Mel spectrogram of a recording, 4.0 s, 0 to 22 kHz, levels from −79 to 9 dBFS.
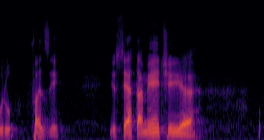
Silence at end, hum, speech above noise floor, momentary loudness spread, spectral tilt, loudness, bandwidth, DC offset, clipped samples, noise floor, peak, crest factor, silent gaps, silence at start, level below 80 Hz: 0.95 s; none; 35 dB; 18 LU; -6 dB/octave; -30 LUFS; 15.5 kHz; under 0.1%; under 0.1%; -65 dBFS; -12 dBFS; 22 dB; none; 0 s; -60 dBFS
